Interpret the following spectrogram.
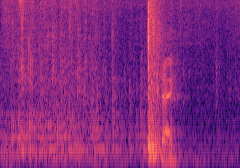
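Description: A man clearing his throat with a low, rasping sound, then coughing once, sharply, about one and a half seconds in.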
